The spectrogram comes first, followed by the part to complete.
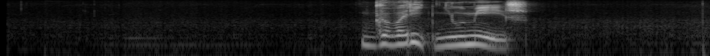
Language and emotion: Russian, angry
